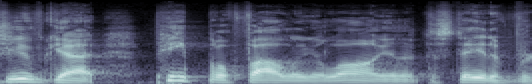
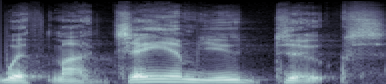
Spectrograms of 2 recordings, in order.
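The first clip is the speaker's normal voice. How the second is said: plain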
